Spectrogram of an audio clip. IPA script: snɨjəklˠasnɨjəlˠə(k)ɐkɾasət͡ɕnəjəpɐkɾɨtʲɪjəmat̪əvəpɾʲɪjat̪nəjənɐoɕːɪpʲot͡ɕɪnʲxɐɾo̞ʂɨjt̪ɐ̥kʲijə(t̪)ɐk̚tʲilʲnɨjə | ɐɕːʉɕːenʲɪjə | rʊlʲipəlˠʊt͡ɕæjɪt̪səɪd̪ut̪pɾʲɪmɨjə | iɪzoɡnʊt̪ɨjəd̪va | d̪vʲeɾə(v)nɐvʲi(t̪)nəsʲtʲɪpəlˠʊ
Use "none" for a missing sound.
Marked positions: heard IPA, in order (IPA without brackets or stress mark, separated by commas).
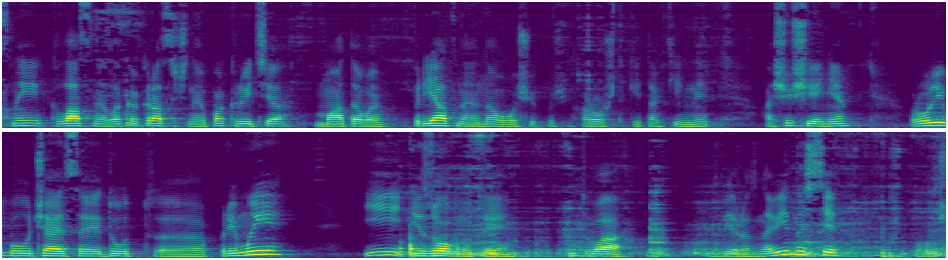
k, t̪, z, d̪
